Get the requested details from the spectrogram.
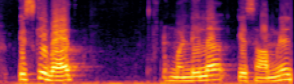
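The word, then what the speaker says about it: Nkosi: दिया हुआ है national anthems and visions of white singing कोसी सैक्लेल E Africa. इसको कोसी पढ़ेंगे, एन साइलेंट रहेगा, ठीक है।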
